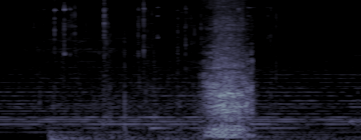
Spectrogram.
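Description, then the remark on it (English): A horse gives a short, breathy whinny, preceded by a few soft, scattered hoof clops over a low background hum. “After accepting a job to cleanse a haunted manor garden, you ride into the horizon.”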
